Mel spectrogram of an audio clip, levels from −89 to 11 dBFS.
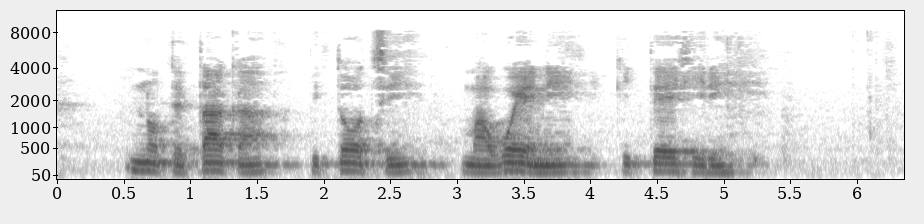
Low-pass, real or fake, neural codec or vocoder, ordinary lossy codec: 10.8 kHz; real; none; MP3, 32 kbps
